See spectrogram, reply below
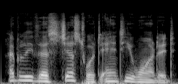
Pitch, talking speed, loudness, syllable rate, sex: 135 Hz, 235 wpm, -16 LUFS, 6.8 syllables/s, male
